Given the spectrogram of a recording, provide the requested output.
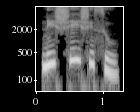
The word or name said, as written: ನಿಶ್ಶೇಷಿಸು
